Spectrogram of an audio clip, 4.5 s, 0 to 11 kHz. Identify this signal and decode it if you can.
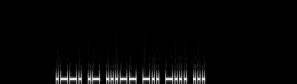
Morse code, heard as a keyed tone, about 34 wpm, 700 Hz. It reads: PA3DBS
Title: Call Signs Repeated 3x - 35wpm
